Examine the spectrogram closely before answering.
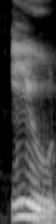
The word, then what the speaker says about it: ewe: xar bu jigéen ok béréb bi naax la ewe donc prononciation bi ok ew, ew.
